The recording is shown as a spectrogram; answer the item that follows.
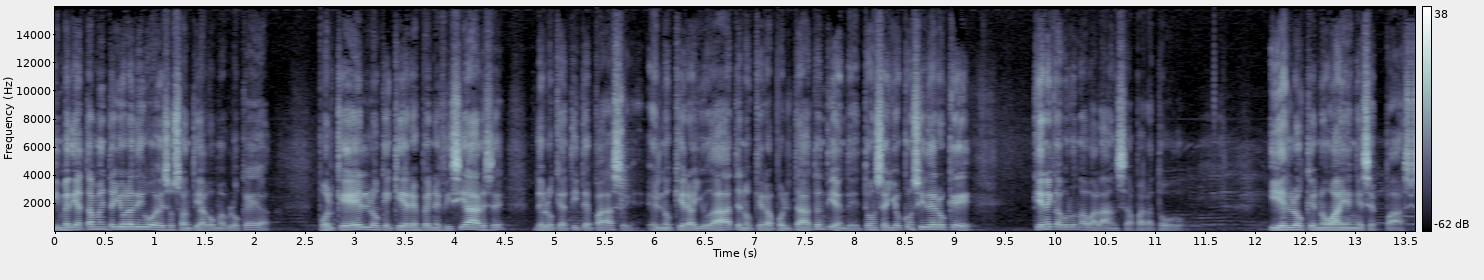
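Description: A very fast pace with ordinary pitch variation. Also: man. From Dominican Republic. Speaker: radio and TV host specializing in typical music; radio, TV host specializing in typical music. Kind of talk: casual interview. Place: studio. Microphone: studio mic.

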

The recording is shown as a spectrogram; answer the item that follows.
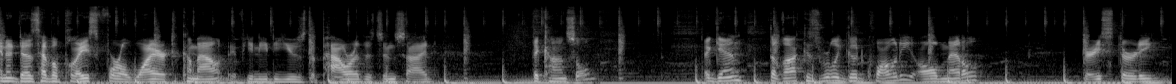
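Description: Clear music plays behind speech at a moderate pace with long, frequent pauses. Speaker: truck owner reviewing a product. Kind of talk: tutorial. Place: car.

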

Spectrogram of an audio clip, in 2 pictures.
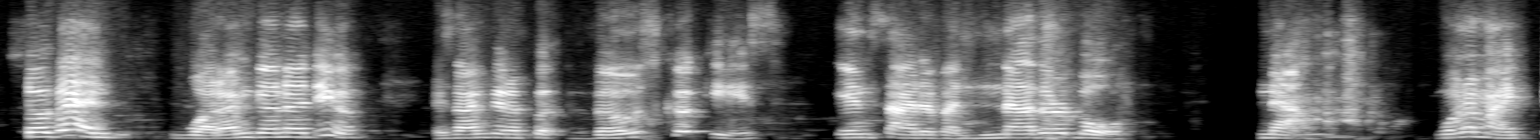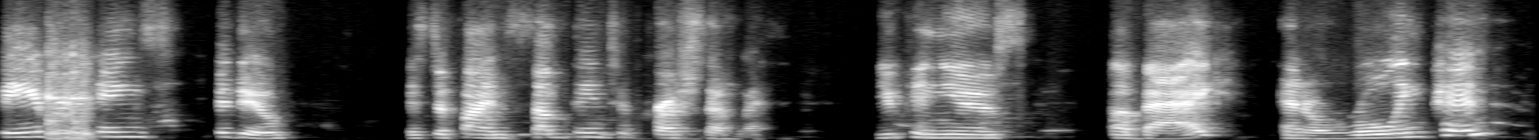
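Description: A woman speaks at a moderate pace with long, frequent pauses. The background is quiet. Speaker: cooking teacher for children. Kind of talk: tutorial. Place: kitchen. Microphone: webcam.

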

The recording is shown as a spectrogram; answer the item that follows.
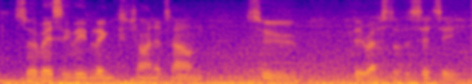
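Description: Loud background noise surrounds a man whose sound is dry with no echo. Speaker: travel vlogger. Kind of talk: casual vlog chat. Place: car. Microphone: phone near.

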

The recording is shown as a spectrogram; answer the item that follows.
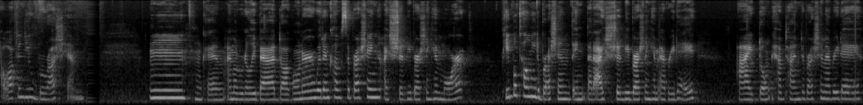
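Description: A dark, mellow, somewhat breathy voice at a moderate pace over light background noise. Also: woman, fairly high pitch for a woman, ordinary pitch variation. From US Midwest. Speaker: pet YouTuber. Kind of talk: casual livestream chat. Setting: home livestream. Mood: relaxed, chatty. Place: home room. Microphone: phone near.

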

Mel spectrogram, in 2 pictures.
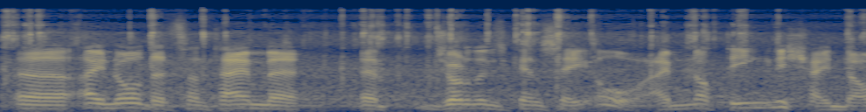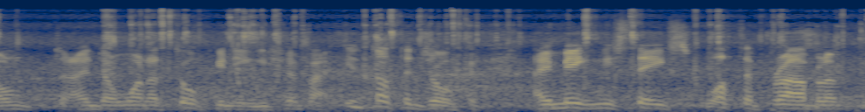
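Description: In an Italian accent, a man with a fairly high pitch and ordinary pitch variation speaks at a very fast pace over noticeable background noise. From Italy. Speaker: poker commentator. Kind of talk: live commentary. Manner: halting.

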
